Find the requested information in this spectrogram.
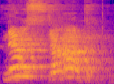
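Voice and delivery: stern command. Acted. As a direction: cut them off like a king. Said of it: "Max said".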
